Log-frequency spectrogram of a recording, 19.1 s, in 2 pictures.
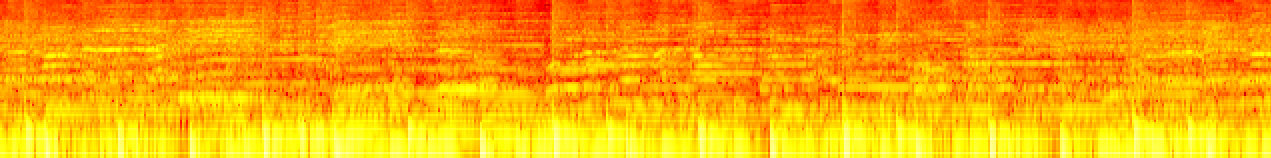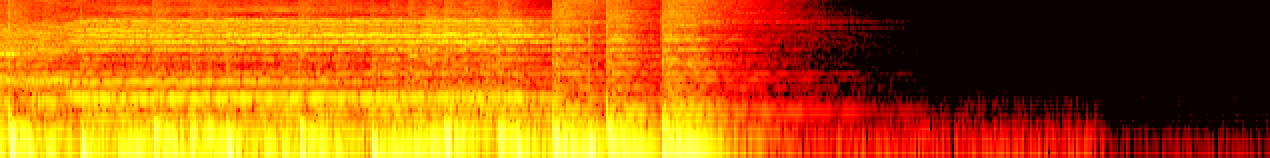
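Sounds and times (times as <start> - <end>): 
sound from loudspeakers: 0.0 - 15.2.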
